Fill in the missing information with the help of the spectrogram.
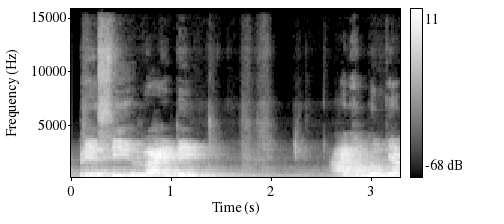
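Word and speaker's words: précis: इसको 90% लोग गलत पढ़ते हैं प्रेसिस। क्या पढ़ते हैं? प्रेसिस। लेकिन प्रेसिस जो है वो रॉन्ग प्रोनाउंसिएशन है। एक्चुअल जो इसका उच्चारण होगा वह प्रेसी। एस जो होगा वो साइलेंट हो जाएगा, इसकी उच्चारण हम लोग नहीं करेंगे।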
